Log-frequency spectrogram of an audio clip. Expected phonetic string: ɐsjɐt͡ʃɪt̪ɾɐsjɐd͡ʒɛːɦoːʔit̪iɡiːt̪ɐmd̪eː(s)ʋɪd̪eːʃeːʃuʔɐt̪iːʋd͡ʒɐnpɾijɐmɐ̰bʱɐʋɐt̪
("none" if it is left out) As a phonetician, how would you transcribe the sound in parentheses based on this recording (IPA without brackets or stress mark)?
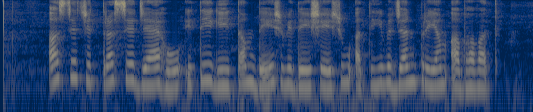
ʃ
